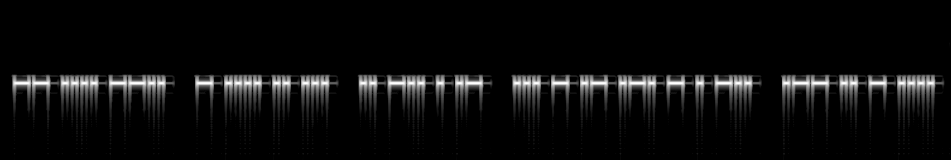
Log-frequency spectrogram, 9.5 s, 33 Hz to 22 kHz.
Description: Morse code, heard as a keyed tone, about 25 wpm, 750 Hz. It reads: MHZ THIS IDEA STARTED WITH
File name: Morse / 25WPM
